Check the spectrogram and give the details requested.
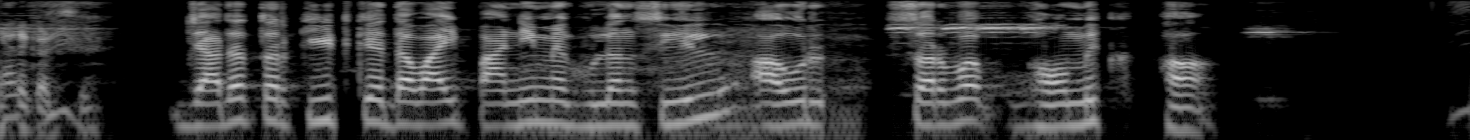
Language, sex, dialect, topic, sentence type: Bhojpuri, male, Southern / Standard, agriculture, question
